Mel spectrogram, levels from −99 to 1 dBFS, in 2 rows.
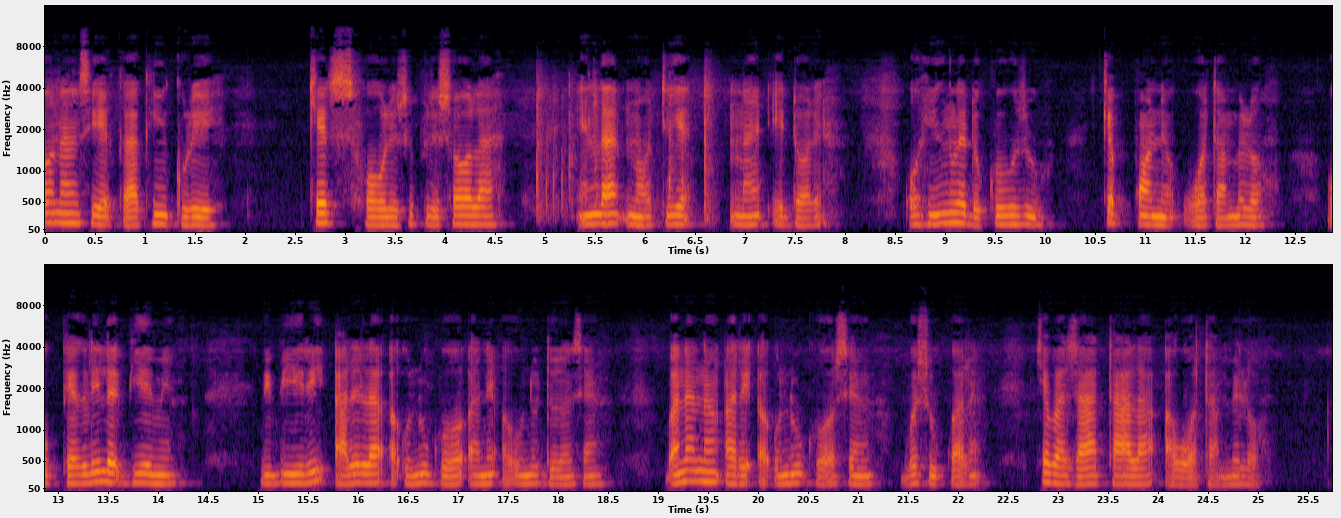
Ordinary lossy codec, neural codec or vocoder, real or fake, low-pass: MP3, 48 kbps; vocoder, 44.1 kHz, 128 mel bands, Pupu-Vocoder; fake; 14.4 kHz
